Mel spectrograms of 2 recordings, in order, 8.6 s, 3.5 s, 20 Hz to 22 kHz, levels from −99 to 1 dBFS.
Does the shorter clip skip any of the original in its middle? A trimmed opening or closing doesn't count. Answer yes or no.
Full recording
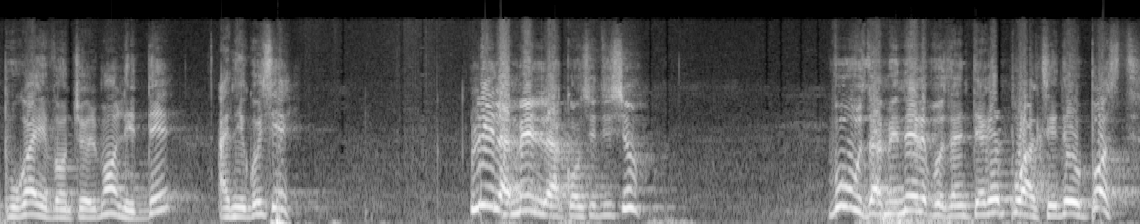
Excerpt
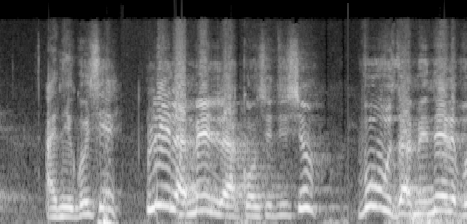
yes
